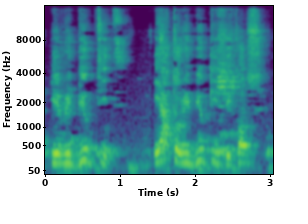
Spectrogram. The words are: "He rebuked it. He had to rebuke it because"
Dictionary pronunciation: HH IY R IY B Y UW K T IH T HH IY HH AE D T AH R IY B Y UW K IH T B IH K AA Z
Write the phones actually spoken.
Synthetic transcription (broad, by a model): HH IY R IY B Y UW K T IH T HH IY HH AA D T AH R IY B Y UW K IH T B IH K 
